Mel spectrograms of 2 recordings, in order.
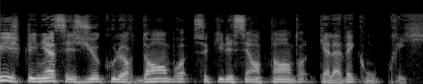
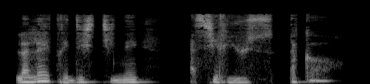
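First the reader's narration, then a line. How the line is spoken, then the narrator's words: Uncertain murmur. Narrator (French): murmura-t-il sans vraiment savoir pourquoi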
